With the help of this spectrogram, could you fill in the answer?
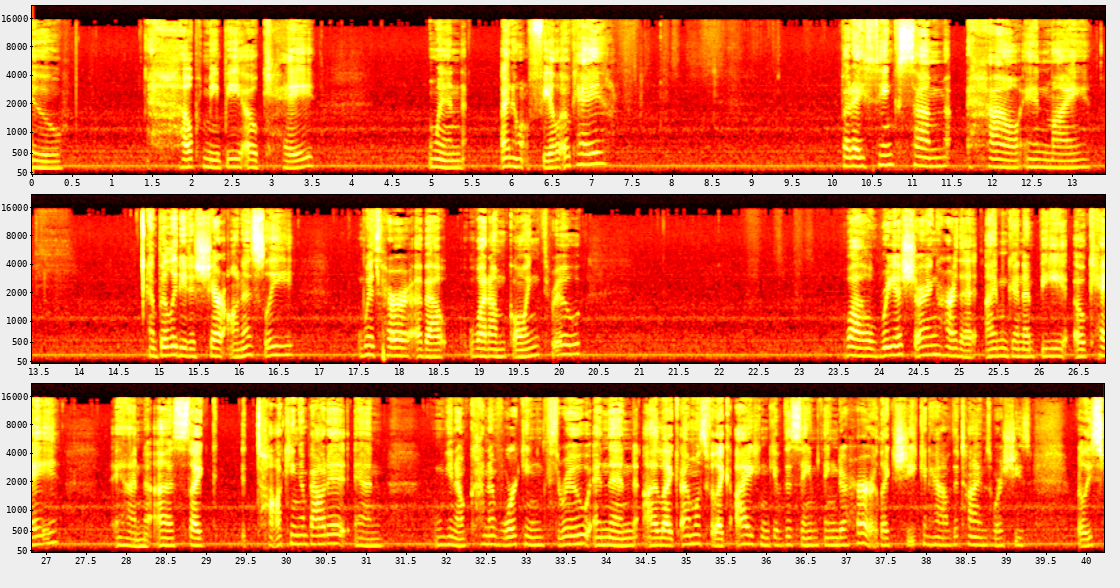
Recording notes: I drive around and record while visit Penryn.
